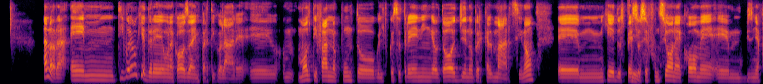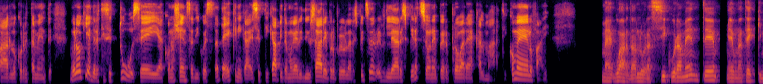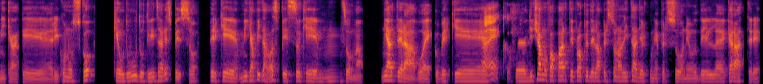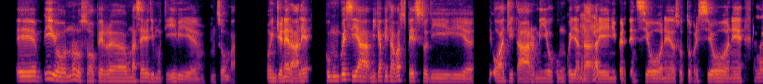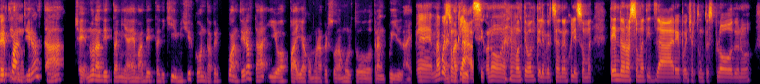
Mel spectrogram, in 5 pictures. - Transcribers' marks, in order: in English: "training"; "proprio" said as "propio"; "Beh" said as "meh"; tapping; "proprio" said as "popio"; "cioè" said as "ceh"; other background noise; chuckle
- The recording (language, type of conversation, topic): Italian, podcast, Come usi la respirazione per calmarti?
